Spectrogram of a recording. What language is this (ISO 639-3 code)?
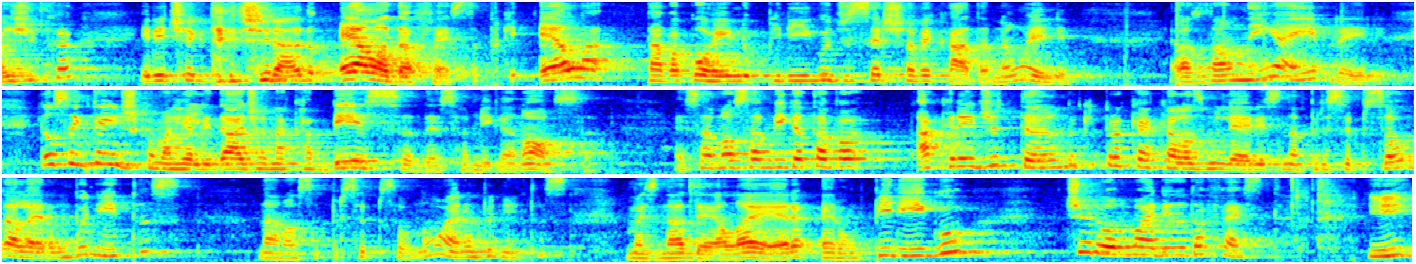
por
